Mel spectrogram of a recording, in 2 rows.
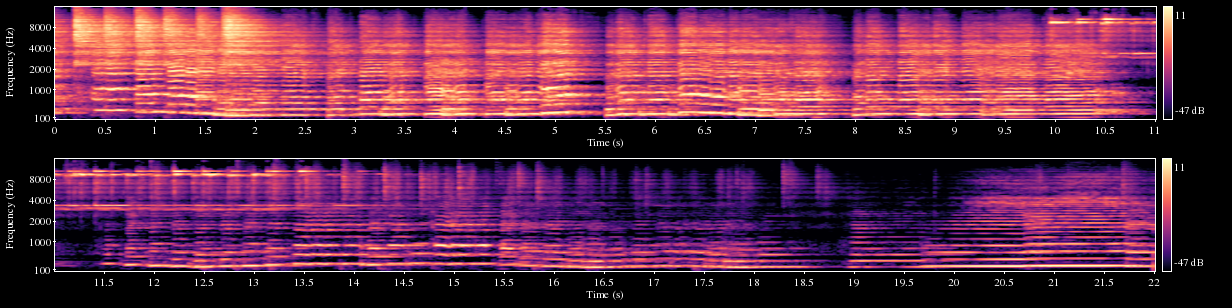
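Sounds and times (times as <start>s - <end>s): baritone saxophone held notes: 0.0s - 10.8s, 11.7s - 22.0s.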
